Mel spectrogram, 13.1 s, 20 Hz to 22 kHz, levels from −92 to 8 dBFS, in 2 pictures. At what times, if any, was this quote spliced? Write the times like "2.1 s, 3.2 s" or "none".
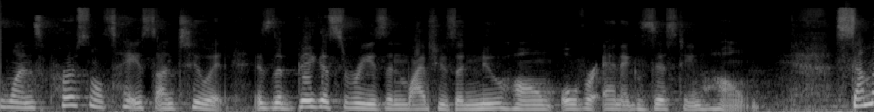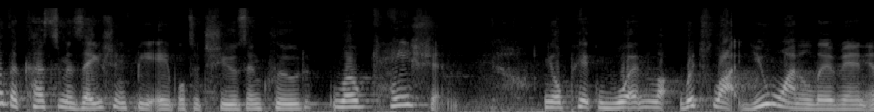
3.2 s, 7.6 s, 10.6 s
